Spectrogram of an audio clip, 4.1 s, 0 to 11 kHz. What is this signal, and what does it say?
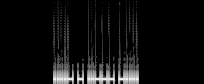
Morse code, heard as a keyed tone, about 34 wpm, 700 Hz. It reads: 4T26
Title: Common Cut Numbers - 4-Digit 35wpm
